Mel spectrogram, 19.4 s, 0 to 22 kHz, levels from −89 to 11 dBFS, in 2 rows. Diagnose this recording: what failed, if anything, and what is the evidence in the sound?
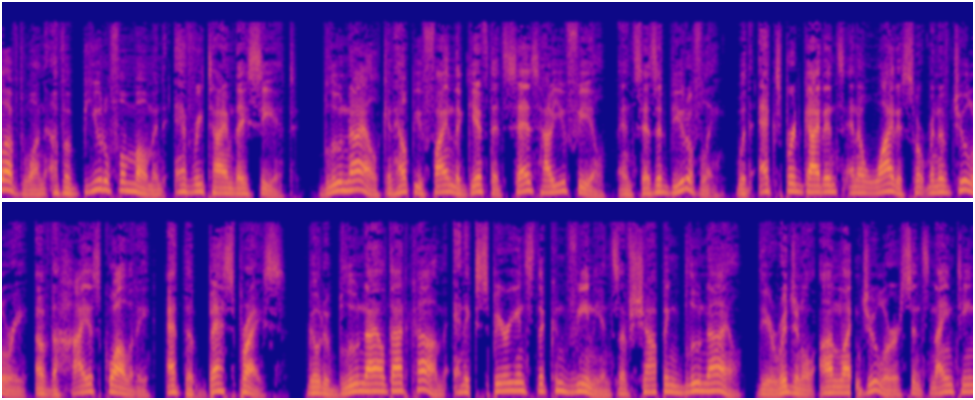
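AAC frame loss with muting at the network stage: the decoder zeroed the lost frames, leaving soft-edged dips and holes, 30 to 90 ms of lost audio per event, at 9.06–9.14, 11.63–11.75, 14.39–14.45 and 18.20–18.32 s.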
